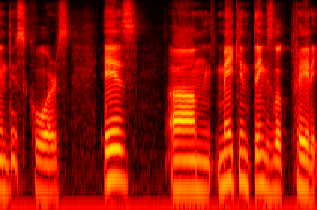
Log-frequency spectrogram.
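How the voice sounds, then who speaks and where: In a very clean recording with a silent background, a man with a Ukrainian accent speaks at a medium pitch in a bright, sharp tone. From Ukraine. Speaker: programming instructor. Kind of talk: tutorial. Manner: hesitant, with fillers.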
